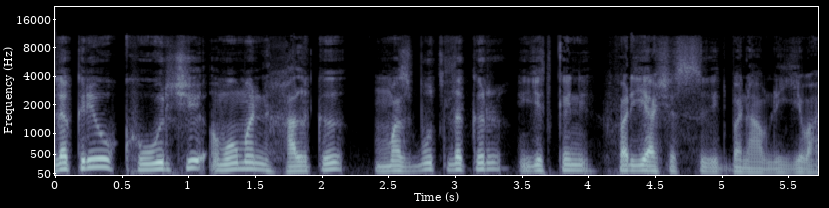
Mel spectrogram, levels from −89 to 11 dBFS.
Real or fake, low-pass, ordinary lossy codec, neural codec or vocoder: real; 10.8 kHz; AAC, 48 kbps; none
